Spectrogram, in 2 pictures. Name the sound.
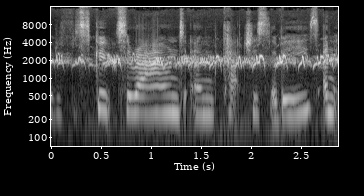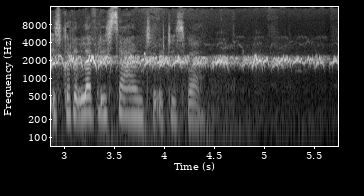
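european bee-eater calls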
